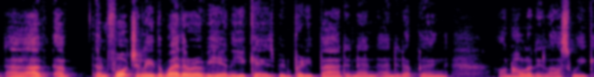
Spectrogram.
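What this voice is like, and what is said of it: Voice breaking up from illness. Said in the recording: “my voice is breaking up, I've actually I'm a little bit ill here”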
